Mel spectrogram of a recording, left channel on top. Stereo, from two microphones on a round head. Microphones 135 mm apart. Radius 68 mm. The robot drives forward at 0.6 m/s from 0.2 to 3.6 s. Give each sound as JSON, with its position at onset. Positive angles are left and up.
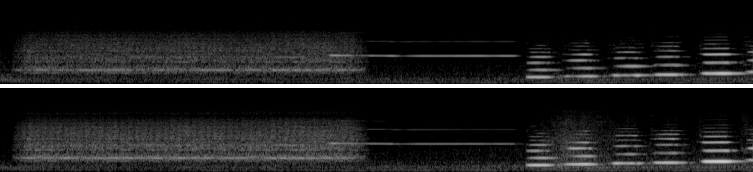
{"t": 3.3, "sound": "a flute", "side_deg": 0, "distance_m": 2.0}
{"t": 5.3, "sound": "a flute", "side_deg": -25, "distance_m": 0.9}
